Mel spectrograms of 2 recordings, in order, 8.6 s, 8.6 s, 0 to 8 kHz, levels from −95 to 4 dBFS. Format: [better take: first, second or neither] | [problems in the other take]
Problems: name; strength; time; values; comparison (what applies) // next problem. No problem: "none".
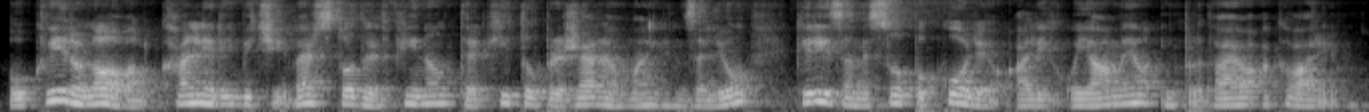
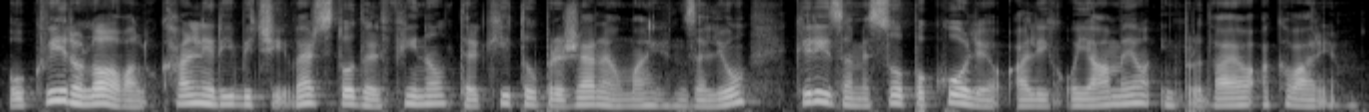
second | noise reduction (neural separator model SepFormer DNS4)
